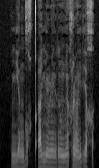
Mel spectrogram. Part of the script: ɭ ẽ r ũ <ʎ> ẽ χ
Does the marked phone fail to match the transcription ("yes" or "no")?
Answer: no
